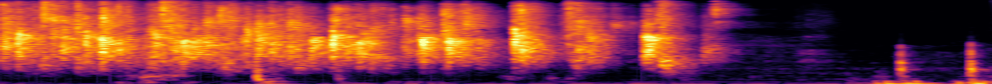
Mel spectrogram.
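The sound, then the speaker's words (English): An audience applauds to welcome a speaker, many hands clapping together in a dense, steady burst that fades after a few seconds, leaving a couple of scattered claps at the end. “So let's give a warm round of applause”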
